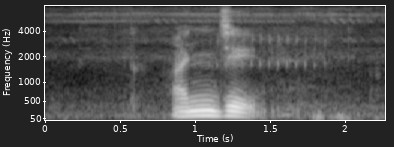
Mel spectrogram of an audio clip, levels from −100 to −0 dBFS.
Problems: none marked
